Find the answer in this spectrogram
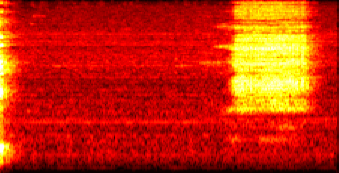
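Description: A short breath, a soft even hiss about half a second long, begins about a second and a half in, shortly before the next words; the rest is silent.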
